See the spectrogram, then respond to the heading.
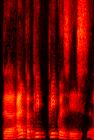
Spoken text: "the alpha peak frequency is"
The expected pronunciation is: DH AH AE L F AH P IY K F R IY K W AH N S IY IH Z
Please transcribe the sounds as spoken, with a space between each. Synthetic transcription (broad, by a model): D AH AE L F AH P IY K P R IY K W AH N S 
